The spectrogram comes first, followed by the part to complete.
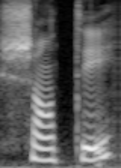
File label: "sing", French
